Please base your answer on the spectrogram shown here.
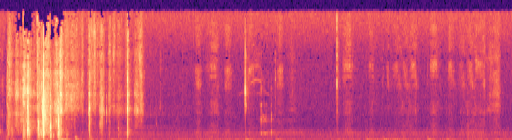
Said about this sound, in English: let me write that down. Yeah, Hold on.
